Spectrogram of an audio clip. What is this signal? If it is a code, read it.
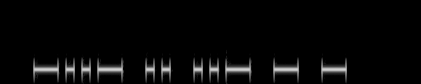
Morse code, heard as a keyed tone, about 15 wpm, 700 Hz. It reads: XIUTT
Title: Code Groups - 5 Letters - 15wpm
